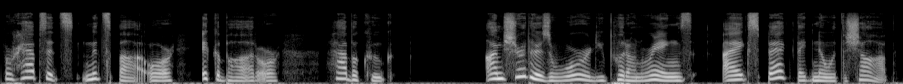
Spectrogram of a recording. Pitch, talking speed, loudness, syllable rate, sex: 205 Hz, 145 wpm, -18 LUFS, 5.2 syllables/s, female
